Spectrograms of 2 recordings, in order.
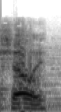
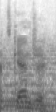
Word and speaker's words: Genji: someone say my name no it's like genji not shelley yeah genji why must you make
